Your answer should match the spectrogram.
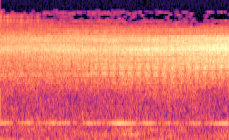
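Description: Faint, steady high-pitched insect drone with one steady tone underneath, growing slightly louder toward the end.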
